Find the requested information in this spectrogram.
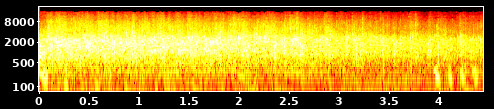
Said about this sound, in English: That's actually only one person clapping. They just have a lot of hands.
